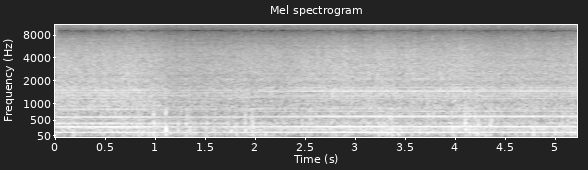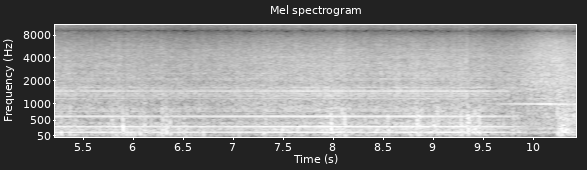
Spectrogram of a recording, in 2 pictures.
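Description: A Baja speedboat's V8 engine runs at a steady high speed, holding about 48 mph with no change in pitch. Wind and rushing water noise lie thick under the engine tone.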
